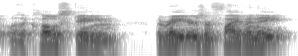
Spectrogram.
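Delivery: normal talking voice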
